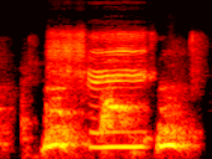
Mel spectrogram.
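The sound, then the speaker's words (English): Dogs bark loudly in three quick, yelping bursts, one drawn out into a high, strained whine. “Dogs are going off.”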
